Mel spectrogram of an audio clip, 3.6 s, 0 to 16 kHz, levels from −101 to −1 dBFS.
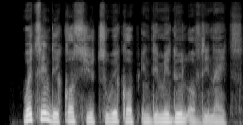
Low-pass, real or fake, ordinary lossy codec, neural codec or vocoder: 14.4 kHz; fake; AAC, 48 kbps; vocoder, 48 kHz, 128 mel bands, Vocos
